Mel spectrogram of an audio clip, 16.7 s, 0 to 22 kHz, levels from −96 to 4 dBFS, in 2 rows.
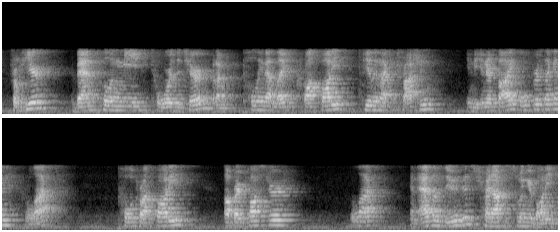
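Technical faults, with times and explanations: Nothing stood out as a technical problem on listening.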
